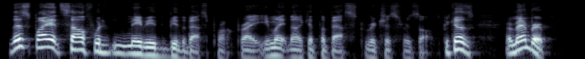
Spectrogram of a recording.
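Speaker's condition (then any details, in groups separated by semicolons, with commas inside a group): No condition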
